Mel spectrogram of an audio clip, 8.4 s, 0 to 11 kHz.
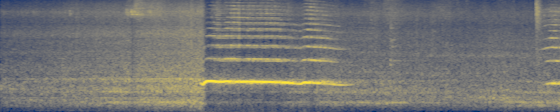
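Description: Express train passing at speed, with the rush of its wheels and coaches building over the first few seconds. About three seconds in, its WAP-7 electric locomotive's horn sounds one long blast lasting about two seconds, and the rumble of the passing train continues after it.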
